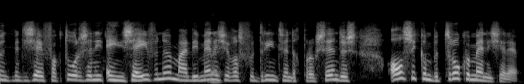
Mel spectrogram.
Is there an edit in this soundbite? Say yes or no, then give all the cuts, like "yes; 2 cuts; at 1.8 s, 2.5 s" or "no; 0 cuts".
yes; 1 cut; at 1.0 s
